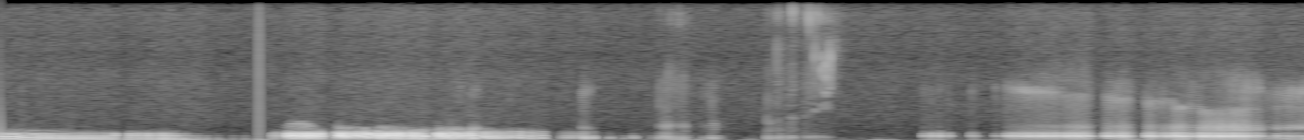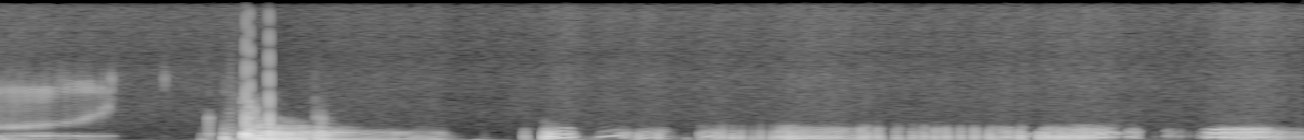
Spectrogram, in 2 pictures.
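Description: Long, low gurgling and rumbling with bubbly pops and a squeaky rising tone; hunger stomach growling, a normal bowel sound.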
